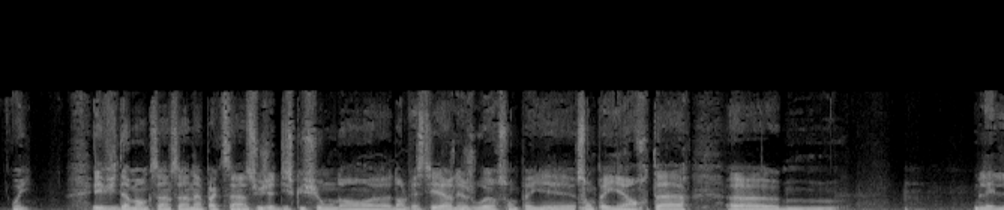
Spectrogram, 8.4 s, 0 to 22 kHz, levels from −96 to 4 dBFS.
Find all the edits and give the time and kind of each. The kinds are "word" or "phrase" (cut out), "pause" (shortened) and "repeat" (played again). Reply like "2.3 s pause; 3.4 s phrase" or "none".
1.4 s repeat; 4.8 s word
